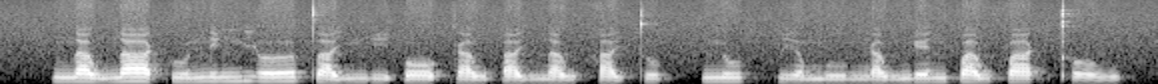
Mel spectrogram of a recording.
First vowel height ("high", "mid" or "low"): low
